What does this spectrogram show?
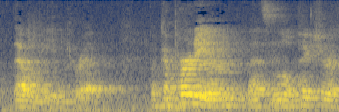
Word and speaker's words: Capernaum: Lord so Jesus came to Capernaum some people pronounce it capital that's the place right there almost nobody says Capital that would be incorrect but Capernaum that's a little picture of the archaeological site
